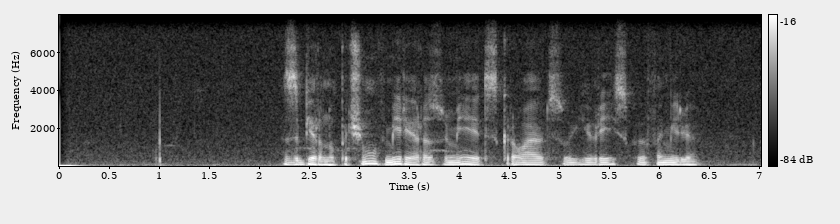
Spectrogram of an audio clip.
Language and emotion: Russian, neutral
